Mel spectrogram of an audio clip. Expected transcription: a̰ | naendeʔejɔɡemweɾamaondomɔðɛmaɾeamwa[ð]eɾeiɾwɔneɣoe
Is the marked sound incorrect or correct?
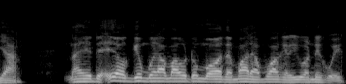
incorrect: ɣ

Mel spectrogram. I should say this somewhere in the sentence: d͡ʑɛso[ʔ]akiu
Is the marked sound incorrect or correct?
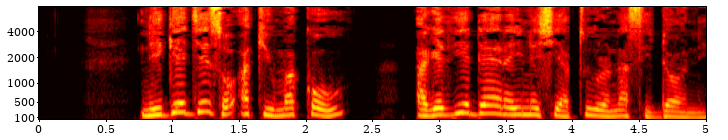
correct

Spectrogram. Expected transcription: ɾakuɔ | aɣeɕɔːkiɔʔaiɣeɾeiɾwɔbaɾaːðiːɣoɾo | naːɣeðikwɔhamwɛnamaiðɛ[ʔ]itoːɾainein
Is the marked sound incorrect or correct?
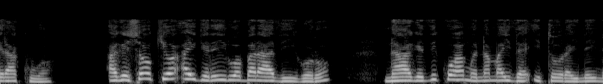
correct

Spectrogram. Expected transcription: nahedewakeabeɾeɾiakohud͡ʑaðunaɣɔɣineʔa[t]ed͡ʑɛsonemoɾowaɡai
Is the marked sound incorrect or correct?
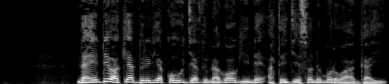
correct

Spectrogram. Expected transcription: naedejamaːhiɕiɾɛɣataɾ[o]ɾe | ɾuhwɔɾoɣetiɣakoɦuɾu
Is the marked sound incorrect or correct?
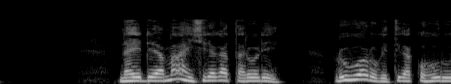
correct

